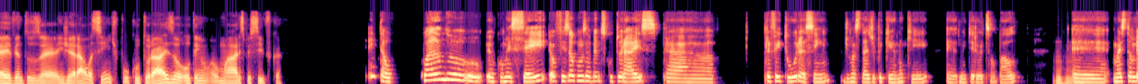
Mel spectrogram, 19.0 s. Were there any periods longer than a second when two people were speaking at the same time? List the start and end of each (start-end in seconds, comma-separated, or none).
none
